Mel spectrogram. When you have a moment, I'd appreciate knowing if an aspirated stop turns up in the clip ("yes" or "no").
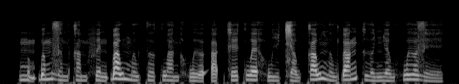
no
